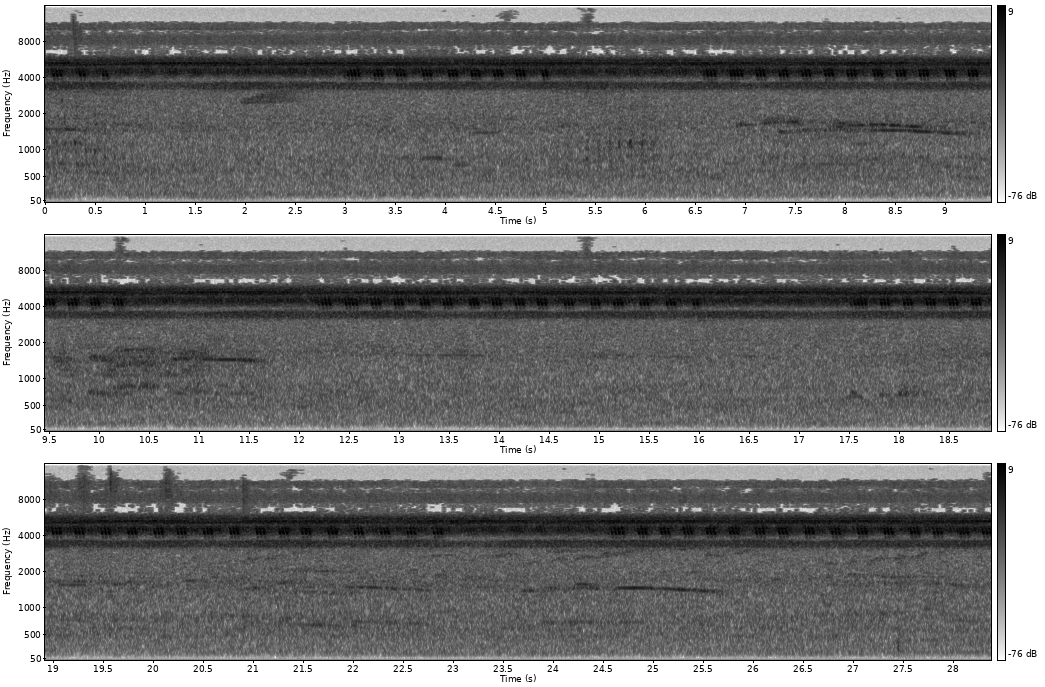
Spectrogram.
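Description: Insect chorus: a steady high-pitched drone, with a rapid pulsed trill that comes in bouts of a few seconds and stops between them. Faint bird calls now and then.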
